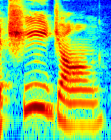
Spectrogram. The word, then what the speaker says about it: qigong: This kind of change is similar to the change when a qigong, I think that's how you pronounce it.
